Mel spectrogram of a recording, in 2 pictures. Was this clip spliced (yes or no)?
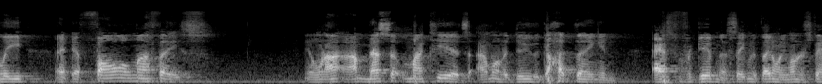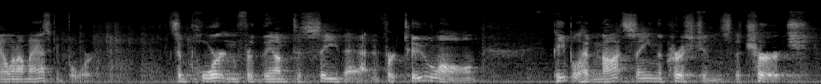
no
